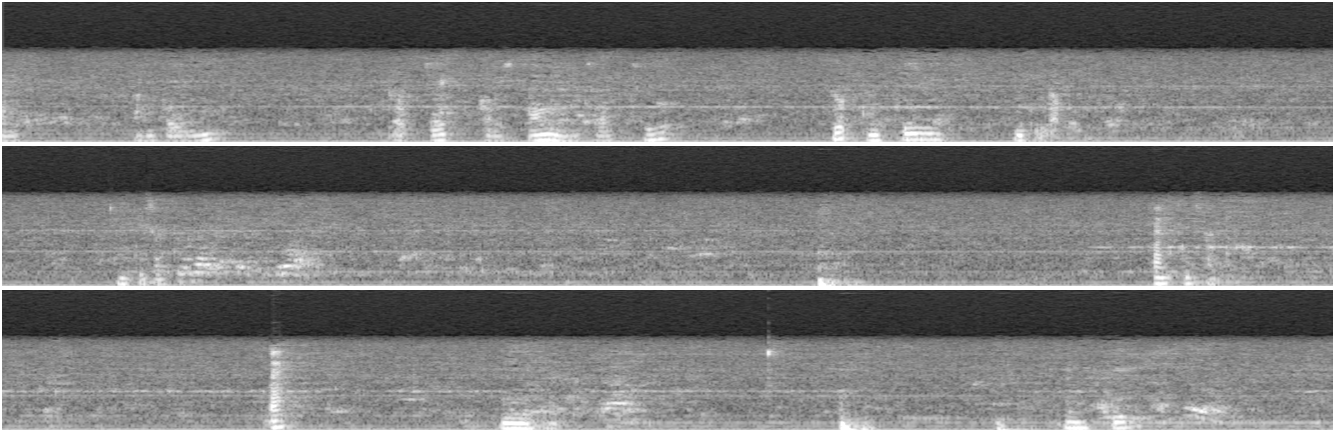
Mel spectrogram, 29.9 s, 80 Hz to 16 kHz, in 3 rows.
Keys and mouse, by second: 3.6-4.4 drag, 5.7-7.6 drag, 8.8 right click, 14.8-16.6 drag, 20.3-22.1 drag, 22.9-25.0 right drag, 25.0-26.7 drag.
